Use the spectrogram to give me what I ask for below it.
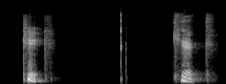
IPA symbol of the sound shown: kɪk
